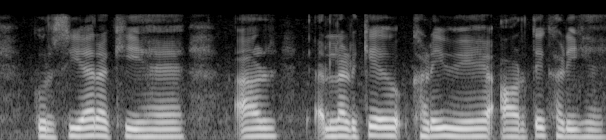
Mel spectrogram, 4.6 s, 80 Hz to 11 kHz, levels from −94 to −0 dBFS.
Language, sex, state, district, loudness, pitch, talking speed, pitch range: Hindi, female, Goa, North and South Goa, -19 LUFS, 175 Hz, 145 wpm, 170-180 Hz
